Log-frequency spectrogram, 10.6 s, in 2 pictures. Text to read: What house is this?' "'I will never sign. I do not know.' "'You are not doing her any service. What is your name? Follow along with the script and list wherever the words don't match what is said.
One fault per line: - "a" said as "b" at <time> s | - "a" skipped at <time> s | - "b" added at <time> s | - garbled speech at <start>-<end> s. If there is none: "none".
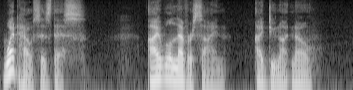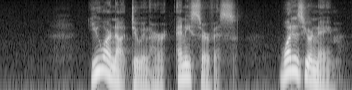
none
